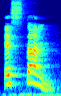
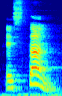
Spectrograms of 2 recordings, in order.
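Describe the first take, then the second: First: Están said higher and loud, stress on TÁN; teacher drilling the stress; model word. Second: Said in the usual way. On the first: Shown as a demonstration. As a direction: call out Están, landing on TÁN. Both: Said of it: "repeated model word".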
